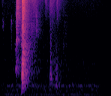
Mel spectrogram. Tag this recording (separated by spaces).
blood floor liquid spill splash splat splatter water wet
